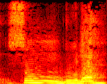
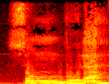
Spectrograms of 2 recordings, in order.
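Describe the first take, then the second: No difference in how they are said.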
